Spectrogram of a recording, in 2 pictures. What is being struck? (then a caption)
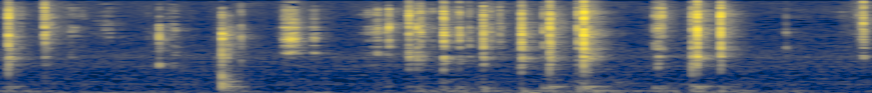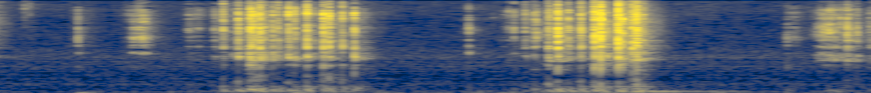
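Chalk stick. A solid white chalk stick held in the fingers is carved with a utility knife blade. Quick, bright scraping clicks come in an irregular run, then give way to two longer, rasping scrapes that grind across the chalk before short scrapes resume.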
